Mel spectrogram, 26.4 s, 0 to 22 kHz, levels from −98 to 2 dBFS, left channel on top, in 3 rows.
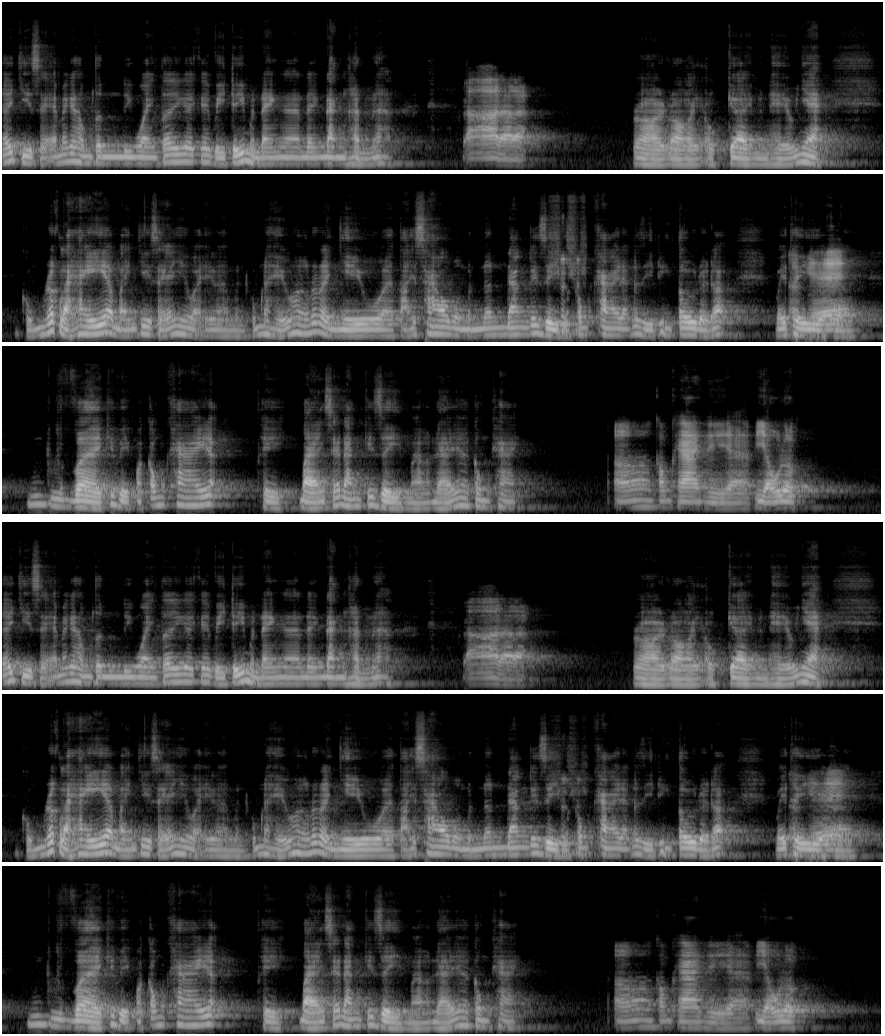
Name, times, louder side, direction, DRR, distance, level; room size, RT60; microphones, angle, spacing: voice 1, 0.0-3.9 6.3-8.7 9.0-17.3 17.9-19.8 20.2-22.8, left 1 dB, 10° left, 4 dB, 0.7 m, -35 dB
voice 2, 4.6-5.3 14.4-14.5 16.7-17.3 23.7-25.6, left 4 dB, 60° left, 9 dB, 1.2 m, -36 dB
24.5 x 18.0 x 8.5 m, 1.2 s
head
